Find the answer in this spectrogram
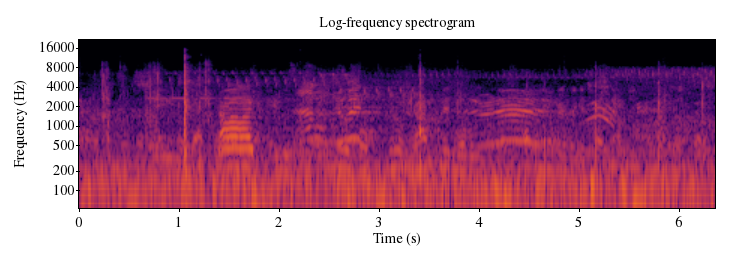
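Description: Players' shouted calls and chatter across an open softball field, with one sharp smack about a second in as the pitch reaches the plate.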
